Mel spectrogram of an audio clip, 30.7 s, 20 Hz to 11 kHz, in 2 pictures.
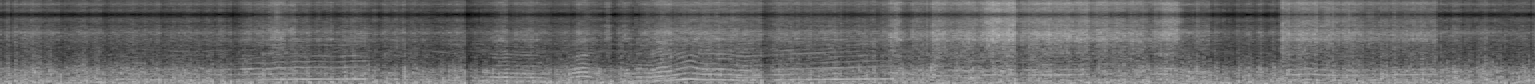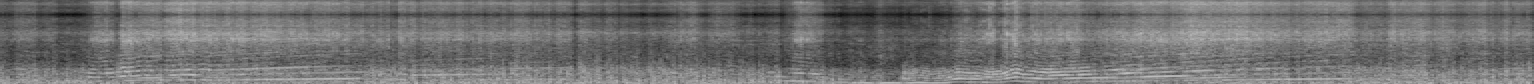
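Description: Citroën Saxo VTS 16V rally car's 1.6-litre 16-valve four-cylinder engine driven hard on a stage, the pitch climbing through each gear and dropping at each shift. About three-quarters through it falls away on a lift and a run of quick downshifts, then pulls hard again; heard from the roof with steady road and wind noise.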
